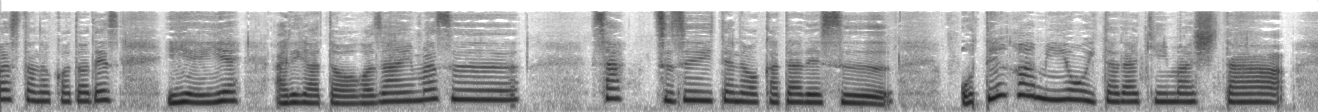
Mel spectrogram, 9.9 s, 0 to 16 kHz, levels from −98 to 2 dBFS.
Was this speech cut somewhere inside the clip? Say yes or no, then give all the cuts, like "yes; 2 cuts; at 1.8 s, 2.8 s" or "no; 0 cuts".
no; 0 cuts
